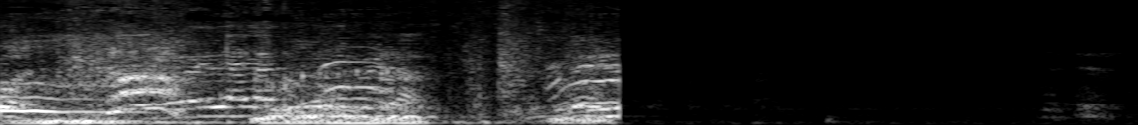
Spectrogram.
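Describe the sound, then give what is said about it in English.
A loud, rumbling roar from a lion being touched by a man through a fence blares for about three seconds with voices mixed in, then cuts off abruptly into near silence. “If you're listening, a man was toying with a lion. On the other side of a fence. He was touching the lion through the fence.”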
